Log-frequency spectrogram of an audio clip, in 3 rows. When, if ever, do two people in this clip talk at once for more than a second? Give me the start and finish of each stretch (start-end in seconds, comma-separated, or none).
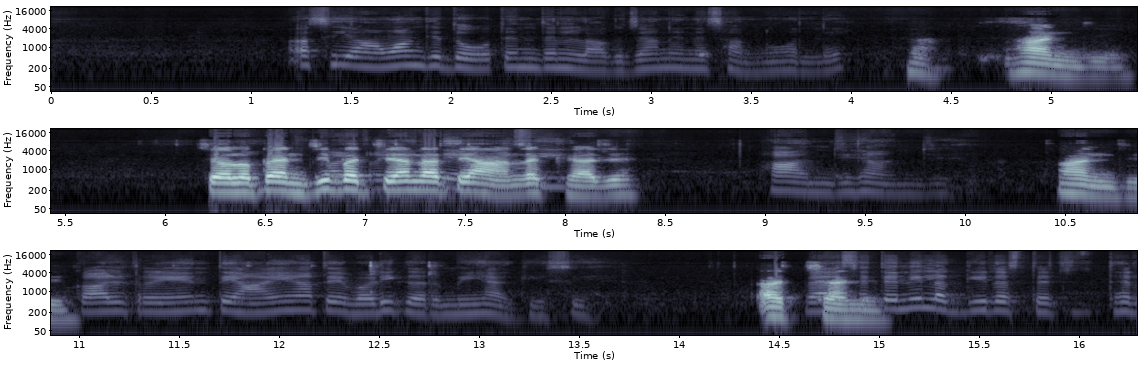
6.4-8.0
